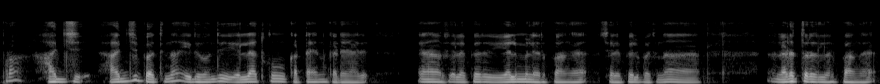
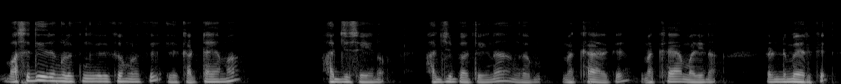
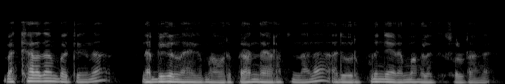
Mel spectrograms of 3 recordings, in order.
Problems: none marked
